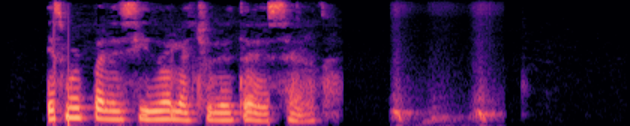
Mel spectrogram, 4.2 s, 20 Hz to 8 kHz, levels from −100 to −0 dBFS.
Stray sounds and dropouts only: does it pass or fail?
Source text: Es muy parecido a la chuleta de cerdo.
fail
